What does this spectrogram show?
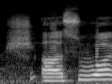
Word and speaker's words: zur: इश गेह सुअर शूल, शूल का मतलब होता है स्कूल, ठीक है, स्कूल। आप मेरे प्रोनाउंसिएशन पे फोकस करो, मैंने यहाँ पे जेड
